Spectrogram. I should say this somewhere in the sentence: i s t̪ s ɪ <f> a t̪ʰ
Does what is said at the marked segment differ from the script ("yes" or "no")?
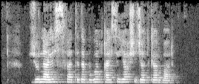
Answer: no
